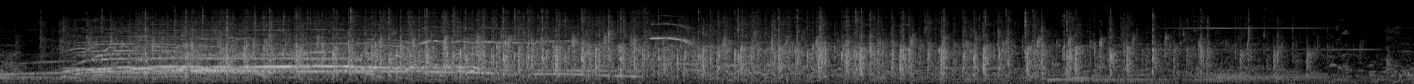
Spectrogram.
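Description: A small bar audience applauding and cheering as the song ends. The clapping starts about half a second in, with voices whooping over the first few seconds and a short whistle about six and a half seconds in, and it thins out near the end.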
